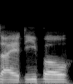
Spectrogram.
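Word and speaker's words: Ihedigbo: game brandon for me it was james iadibo uh i think that was the the official pronunciation that he gave us when we had him on the podcast so long ago i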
